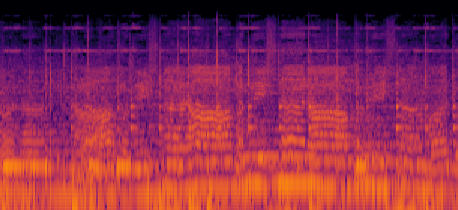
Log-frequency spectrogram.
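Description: Devotional singing: a voice holding wavering, ornamented notes over a steady low drone and drum beats.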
